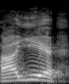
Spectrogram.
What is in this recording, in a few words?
"ah yeah", voice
